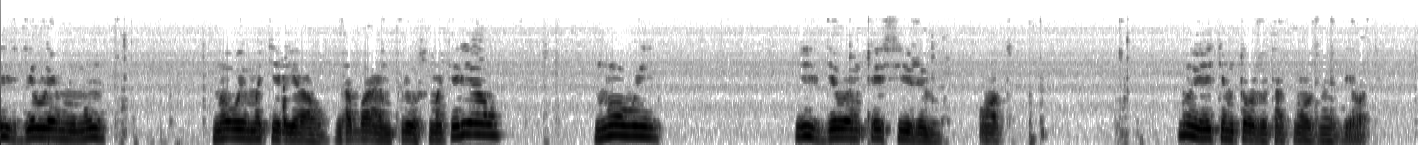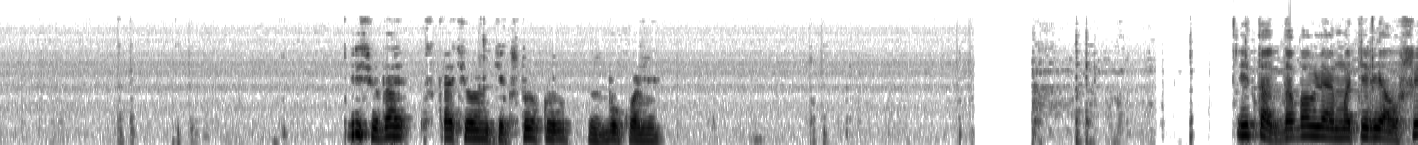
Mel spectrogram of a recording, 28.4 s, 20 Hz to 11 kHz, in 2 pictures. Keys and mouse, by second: 0.5-1.5 shift+middle drag, 3.7 click, 5.5 click, 8.5 click, 10.4 shift+middle click, 13.2 click, 15.4 click, 17.2 middle click, 18.3 shift+middle click, 26.4 middle click.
